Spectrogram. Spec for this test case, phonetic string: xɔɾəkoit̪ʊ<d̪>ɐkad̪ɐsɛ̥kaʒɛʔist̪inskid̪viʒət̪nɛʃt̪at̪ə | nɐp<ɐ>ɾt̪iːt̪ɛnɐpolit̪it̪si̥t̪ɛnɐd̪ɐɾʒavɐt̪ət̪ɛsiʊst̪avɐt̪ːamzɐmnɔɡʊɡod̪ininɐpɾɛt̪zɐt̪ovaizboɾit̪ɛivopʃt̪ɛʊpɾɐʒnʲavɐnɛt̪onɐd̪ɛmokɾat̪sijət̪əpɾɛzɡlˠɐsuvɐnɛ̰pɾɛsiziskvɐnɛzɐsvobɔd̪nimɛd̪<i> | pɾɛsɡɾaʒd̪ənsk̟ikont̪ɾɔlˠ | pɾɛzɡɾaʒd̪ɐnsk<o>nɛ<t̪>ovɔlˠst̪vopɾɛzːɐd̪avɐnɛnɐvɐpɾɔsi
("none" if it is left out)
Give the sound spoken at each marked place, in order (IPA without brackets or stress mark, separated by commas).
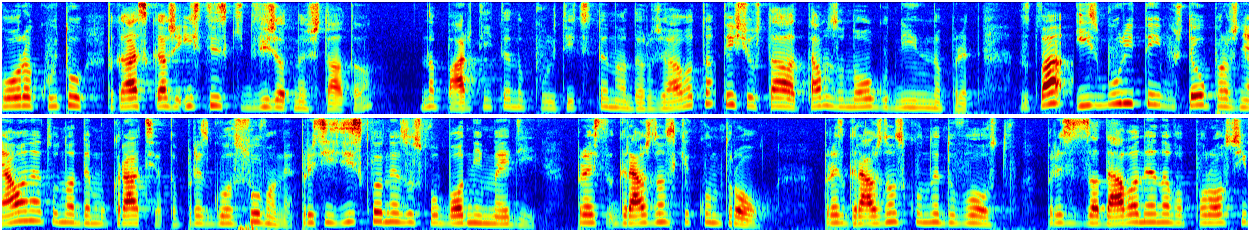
t̪, a, iː, o, d̪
